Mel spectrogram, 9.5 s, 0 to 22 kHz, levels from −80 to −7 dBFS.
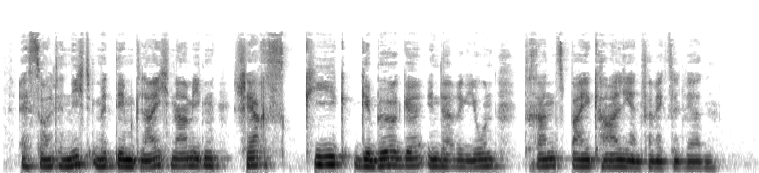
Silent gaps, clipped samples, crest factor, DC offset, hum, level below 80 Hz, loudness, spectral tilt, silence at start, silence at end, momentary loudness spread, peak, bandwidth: none; under 0.1%; 16 dB; under 0.1%; none; -48 dBFS; -20 LUFS; -6 dB/octave; 0.25 s; 0.55 s; 10 LU; -2 dBFS; 11.5 kHz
